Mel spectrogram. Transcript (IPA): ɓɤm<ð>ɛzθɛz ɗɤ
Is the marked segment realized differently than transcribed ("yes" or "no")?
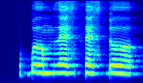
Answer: no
